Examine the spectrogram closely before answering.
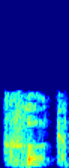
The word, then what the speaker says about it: Koch: last name right sir it's actually pronounced cook but it happens all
